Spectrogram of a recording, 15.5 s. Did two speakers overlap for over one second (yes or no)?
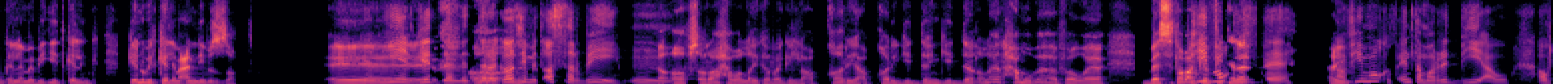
yes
